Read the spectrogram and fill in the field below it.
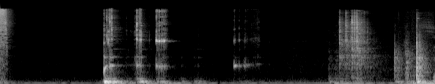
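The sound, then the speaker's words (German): A bottle is opened in a room in Flensburg: a few sharp clicks and clinks of glass and cap, a pause, then a burst of airy hissing fizz. No one speaks. “Ich würde sagen, wir machen es auf. Wieder mal schön ASMR.”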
